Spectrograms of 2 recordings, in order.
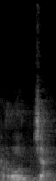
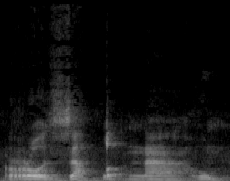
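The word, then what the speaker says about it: رَزَقْنَاهُمْ: Tapi jangan bacanya rujak, tapi rozaqnahum.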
